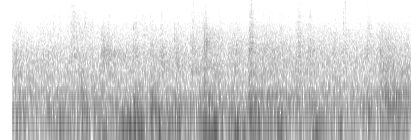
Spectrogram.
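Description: Hoofbeats of a horse cantering on sand arena footing: repeated dull thuds, roughly two a second.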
